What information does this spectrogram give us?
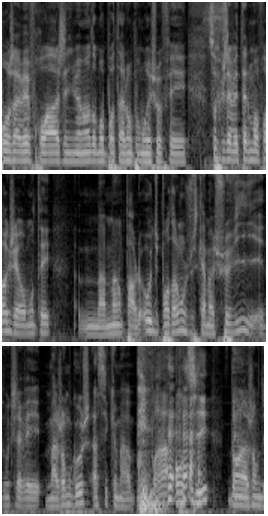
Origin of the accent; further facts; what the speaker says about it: Niort, Nouvelle-Aquitaine, France; Pendant longtemps, moi je rentrais pas beaucoup sur Niort pendant l'année, parce qu'on est de Niort.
